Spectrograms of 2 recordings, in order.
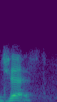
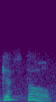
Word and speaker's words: gestalt: I misspoke and mispronounced the word gestalt. I said jest, but it's gestalt.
